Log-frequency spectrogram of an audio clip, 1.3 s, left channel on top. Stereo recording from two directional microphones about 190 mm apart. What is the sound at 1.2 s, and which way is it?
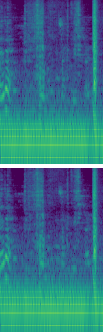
Music, 5° left (ahead or behind).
